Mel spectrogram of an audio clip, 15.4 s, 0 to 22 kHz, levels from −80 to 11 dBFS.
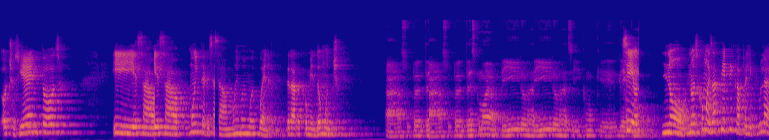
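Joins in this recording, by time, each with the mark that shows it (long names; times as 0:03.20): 0:03.09: the same again, the last 0.44 s
0:04.30: cut off before it has died away
0:08.59: the same again, the last 0.82 s
0:10.68: the same again, the last 0.64 s
0:12.78: cut off before it has died away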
